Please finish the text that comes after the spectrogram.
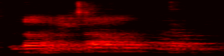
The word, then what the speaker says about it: Loh: Ito Lo, and with, now I'm going to try to get it right, Ito, Lo, okay, say that, Lo, sounds good.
